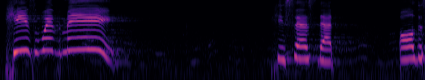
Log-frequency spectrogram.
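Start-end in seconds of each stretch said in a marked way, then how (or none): 0.1-1.5 high, slow retold yell; imitated yell, drawn out on "me". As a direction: call it out long and high, as if across a distance. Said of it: "and he yelled".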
